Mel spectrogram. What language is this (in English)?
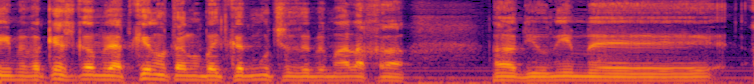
Hebrew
